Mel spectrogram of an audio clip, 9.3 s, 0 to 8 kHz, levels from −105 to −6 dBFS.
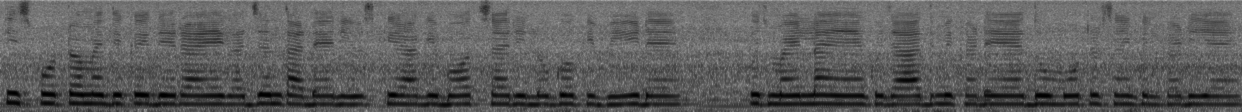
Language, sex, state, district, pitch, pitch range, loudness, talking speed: Hindi, female, Rajasthan, Bikaner, 225 Hz, 220-230 Hz, -13 LUFS, 180 wpm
